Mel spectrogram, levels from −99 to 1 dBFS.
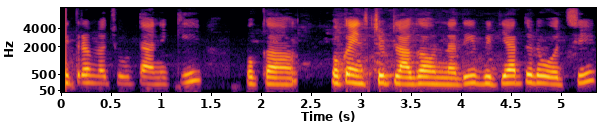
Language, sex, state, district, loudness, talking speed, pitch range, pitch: Telugu, female, Telangana, Karimnagar, -17 LUFS, 125 wpm, 205-235 Hz, 220 Hz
